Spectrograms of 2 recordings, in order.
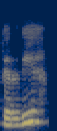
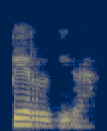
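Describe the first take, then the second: First: The stress is on the second syllable. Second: The stress is on the first syllable. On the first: The wife is described as a lost woman. The speaker calls it wrong. "se habían comido la tilde" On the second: It refers to the loss of the wife. The speaker calls it right. "iría en la E, para que diga pérdida"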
